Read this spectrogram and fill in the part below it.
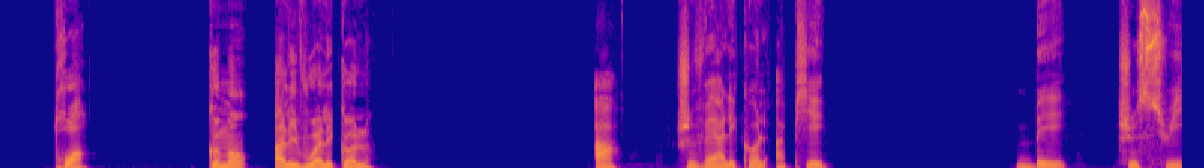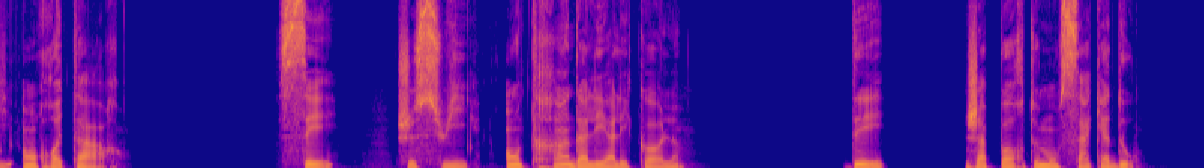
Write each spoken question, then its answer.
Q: Comment allez-vous à l'école?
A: A. Je vais à l'école à pied.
